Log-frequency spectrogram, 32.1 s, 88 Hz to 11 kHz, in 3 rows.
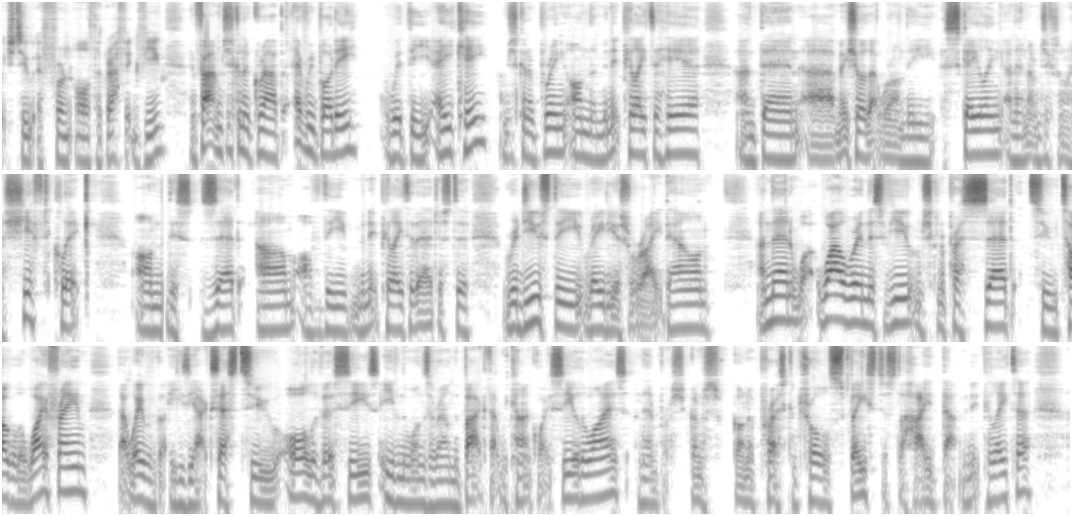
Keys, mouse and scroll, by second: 1.6 KP_1, 4.7 a, 6.7-9.4 drag, 12.3-13.7 drag, 22.7 z, 23.7 ctrl+Tab, 25.1 a, 25.7 b, 31.7 ctrl+space.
